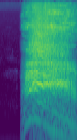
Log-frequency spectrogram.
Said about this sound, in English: Oh my. Is there a problem? Mr. Jones, it's a lion. Two lions, Geraldine.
